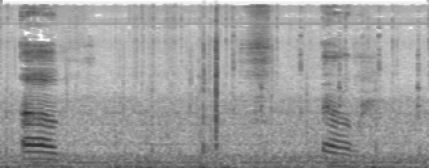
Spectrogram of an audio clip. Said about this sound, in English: Looks like one car is already trying to park. He's about to get in trouble. They know better than that.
